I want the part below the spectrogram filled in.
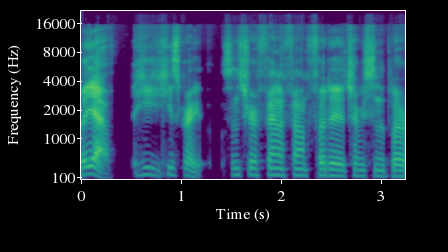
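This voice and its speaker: In a very clean recording with a silent background, a man with a fairly high pitch talks at a fairly quick pace in an animated tone. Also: dry, close sound with no echo. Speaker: horror movie fan, theatre channel creator. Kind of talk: casual chat. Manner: fast.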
